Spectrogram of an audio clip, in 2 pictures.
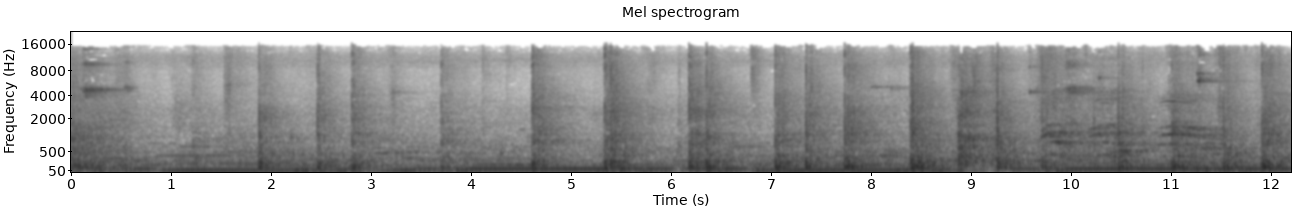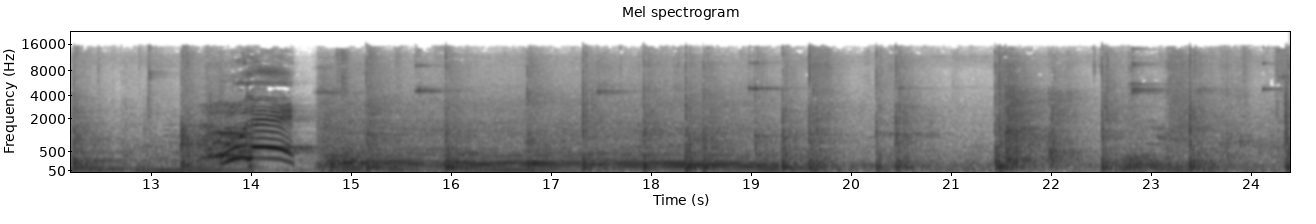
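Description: A basketball bounces repeatedly on a hard outdoor court.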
